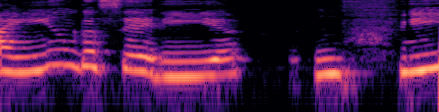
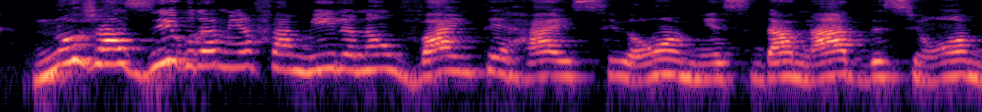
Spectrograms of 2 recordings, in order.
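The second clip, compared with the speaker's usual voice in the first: ordinary talk, nothing marked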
